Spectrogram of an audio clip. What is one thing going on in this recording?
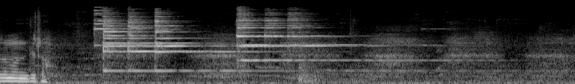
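A bell rings out with a long, shimmering ring.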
